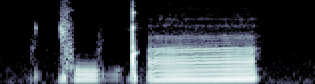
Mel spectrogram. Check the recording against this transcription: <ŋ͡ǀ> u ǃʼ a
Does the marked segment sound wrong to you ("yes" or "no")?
yes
